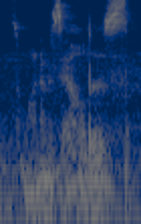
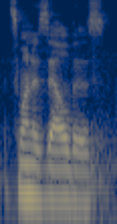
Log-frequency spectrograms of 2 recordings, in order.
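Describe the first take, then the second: First: Barely audible whisper; whispered aside. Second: Low, softly voiced aside; quiet aside. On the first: Streamer repeating the hair remark to herself, whispered. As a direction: whisper it to yourself. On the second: Streamer on the missing hair, quiet aside. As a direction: say it softly, to yourself. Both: Real, not acted.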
